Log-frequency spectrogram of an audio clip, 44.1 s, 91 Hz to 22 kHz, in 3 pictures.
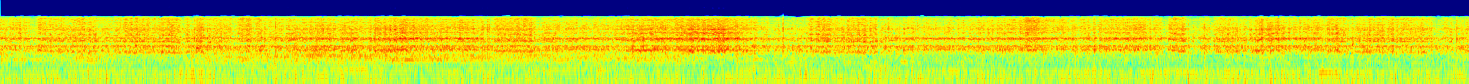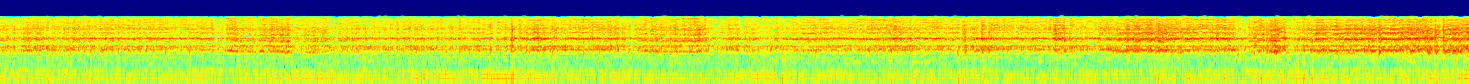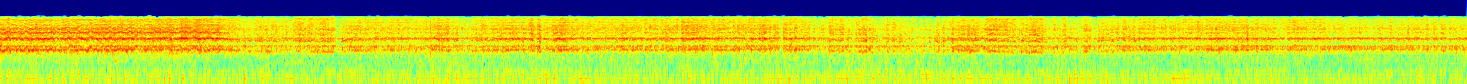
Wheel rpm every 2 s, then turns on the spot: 220, 220, 230, 220, 210, 230, 220, 220, 230, 220, 230, 230, 230, 220, 200, 200, 220, 230, 230, 220, 220, 240.
none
